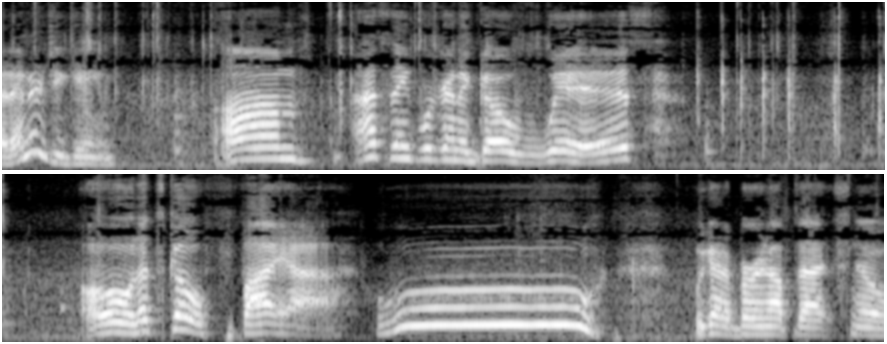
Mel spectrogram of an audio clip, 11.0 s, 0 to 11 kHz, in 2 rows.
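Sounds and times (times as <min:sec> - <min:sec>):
foil wrapper crinkling: 0:00.0 - 0:05.6.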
